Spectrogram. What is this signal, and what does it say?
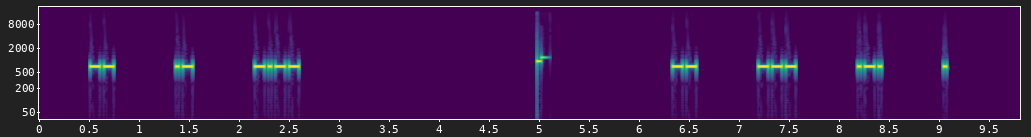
Morse code, heard as a keyed tone, about 36 wpm, spaced as for 12 wpm, 690 Hz. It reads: MAY MORE
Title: 6x Character Spacing - Top 200 Words - 35wpm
